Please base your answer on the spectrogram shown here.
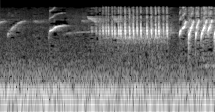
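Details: Canary song played to stimulate other canaries to sing: brief rising whistled notes, then a dense buzzy trill and a fast repeated chirping trill at the end.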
